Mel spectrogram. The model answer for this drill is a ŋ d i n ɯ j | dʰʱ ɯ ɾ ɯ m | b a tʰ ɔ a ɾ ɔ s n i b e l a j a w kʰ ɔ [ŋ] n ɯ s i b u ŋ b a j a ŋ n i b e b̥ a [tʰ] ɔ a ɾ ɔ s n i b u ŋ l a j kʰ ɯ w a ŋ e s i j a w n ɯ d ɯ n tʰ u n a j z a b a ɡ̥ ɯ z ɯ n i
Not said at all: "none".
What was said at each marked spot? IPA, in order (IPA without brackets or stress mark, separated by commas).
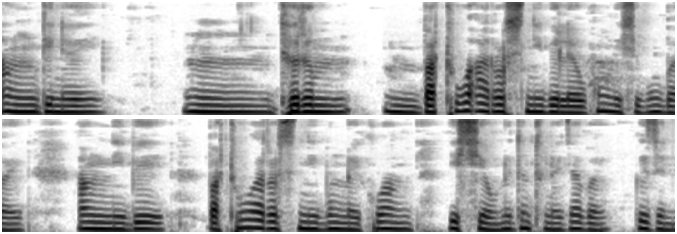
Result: ŋ, tʰ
